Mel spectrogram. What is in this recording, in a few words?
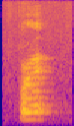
"tree árbol", chamacoco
